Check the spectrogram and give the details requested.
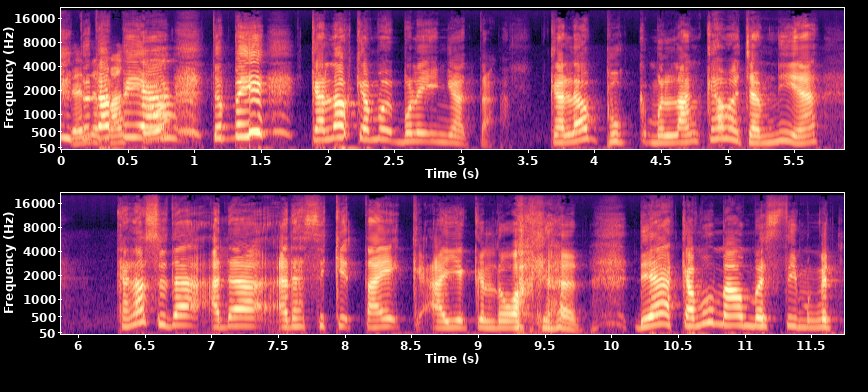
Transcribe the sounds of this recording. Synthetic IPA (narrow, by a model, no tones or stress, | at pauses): t̪ət̪apiat̪apikalawkamubolɛhiŋat̪ːa̰ʔ | kalawbumə̃laŋkamat͡ʃamnĩa | kalawsudaha̰daa̰dasəkɪt̪ːaɪʔkəʔajəkəluakandiakamũmãuməst̪imə̃ŋə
